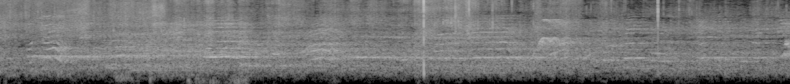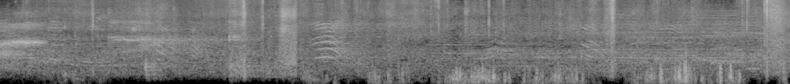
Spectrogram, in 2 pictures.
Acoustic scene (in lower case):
residential area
